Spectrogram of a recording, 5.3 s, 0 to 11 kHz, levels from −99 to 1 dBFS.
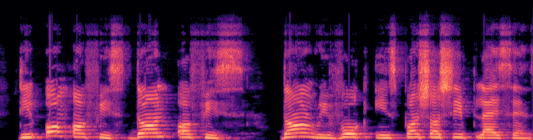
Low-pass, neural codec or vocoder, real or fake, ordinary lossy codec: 9.9 kHz; none; real; none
